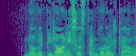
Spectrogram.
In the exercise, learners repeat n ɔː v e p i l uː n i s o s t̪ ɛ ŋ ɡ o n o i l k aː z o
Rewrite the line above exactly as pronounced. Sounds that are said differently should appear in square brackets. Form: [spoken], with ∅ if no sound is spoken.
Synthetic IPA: n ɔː v e p i l [ɔː] n i s o s t̪ ɛ ŋ ɡ o n o i l k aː [v] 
